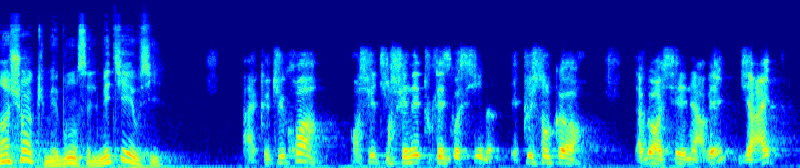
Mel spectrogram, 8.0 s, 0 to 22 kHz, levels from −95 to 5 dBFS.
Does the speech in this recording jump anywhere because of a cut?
yes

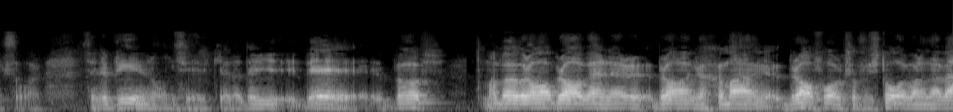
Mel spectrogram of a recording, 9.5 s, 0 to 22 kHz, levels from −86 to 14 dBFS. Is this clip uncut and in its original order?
no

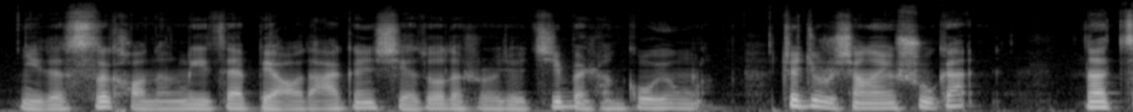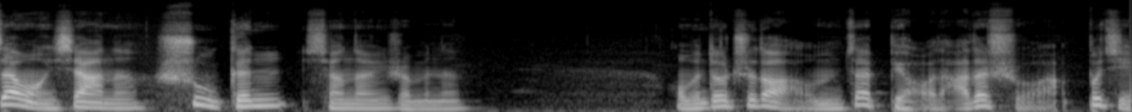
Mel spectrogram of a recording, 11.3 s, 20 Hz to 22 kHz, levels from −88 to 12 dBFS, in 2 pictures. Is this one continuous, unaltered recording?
no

